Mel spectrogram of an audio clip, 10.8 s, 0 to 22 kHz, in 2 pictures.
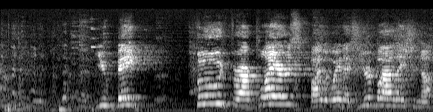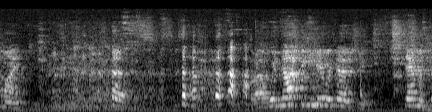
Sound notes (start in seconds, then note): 5.8 crowd laughs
